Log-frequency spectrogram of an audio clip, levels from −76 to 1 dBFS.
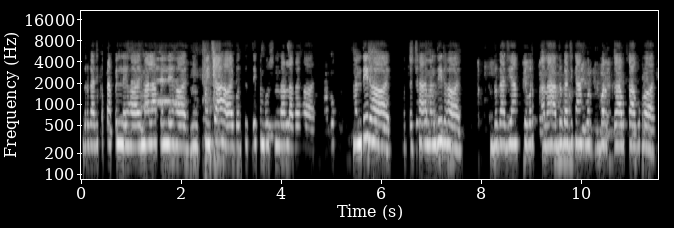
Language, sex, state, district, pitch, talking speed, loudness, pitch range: Maithili, female, Bihar, Samastipur, 260 Hz, 160 wpm, -15 LUFS, 250-270 Hz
